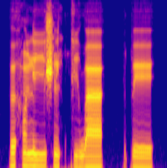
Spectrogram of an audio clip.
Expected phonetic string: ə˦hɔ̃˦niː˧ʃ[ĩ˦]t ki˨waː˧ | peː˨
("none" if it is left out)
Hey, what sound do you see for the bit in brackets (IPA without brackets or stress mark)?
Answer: ĩ˨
